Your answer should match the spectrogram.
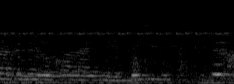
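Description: Steady high-pitched insect trill, with faint voices in the background.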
